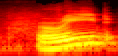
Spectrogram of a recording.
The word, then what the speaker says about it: read: कि आप यहाँ पे देखें तो आपके पास रीड आ रहा है ना, ये रीड infinitive and present tense. जब ये पास्ट टेंस बनता है तो वी प्रोनाउंस रेड.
